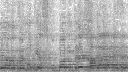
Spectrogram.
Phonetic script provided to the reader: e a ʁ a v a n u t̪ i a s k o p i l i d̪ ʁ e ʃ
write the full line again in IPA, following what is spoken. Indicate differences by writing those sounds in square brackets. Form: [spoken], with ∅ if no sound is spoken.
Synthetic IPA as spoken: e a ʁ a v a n u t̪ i a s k [u] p [a] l i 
